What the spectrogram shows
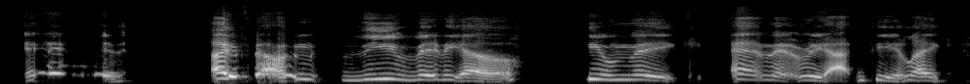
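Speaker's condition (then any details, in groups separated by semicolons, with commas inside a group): Cerebral palsy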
